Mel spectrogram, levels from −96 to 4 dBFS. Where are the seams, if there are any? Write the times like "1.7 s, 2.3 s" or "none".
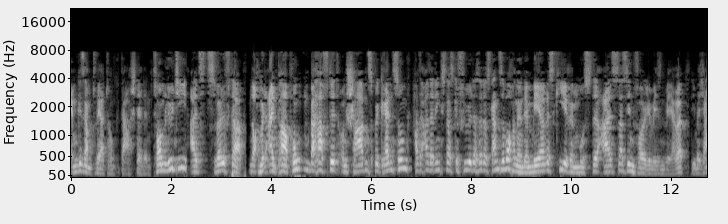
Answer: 1.6 s, 11.1 s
